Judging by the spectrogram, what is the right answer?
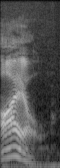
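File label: "aisle", English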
